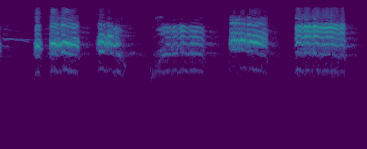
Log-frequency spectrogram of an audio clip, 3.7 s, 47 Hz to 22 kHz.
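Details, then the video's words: Gulls on 27 December 2017 calling in loud, raspy, nasal squawks, each about a third to half a second long, separated by short pauses, with one faint thin whistle at the start. "Gulls December 27th 2017"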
